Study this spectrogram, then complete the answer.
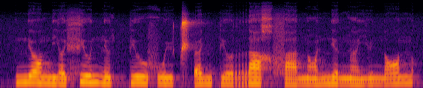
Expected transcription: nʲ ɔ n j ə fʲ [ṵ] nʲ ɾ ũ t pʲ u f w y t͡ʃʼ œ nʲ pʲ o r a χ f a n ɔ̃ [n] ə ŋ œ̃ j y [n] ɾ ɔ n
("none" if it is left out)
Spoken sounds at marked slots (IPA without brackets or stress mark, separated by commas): u, nʲ, n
